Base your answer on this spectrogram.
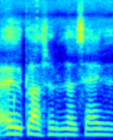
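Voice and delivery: very soft middle-class English murmur; gentle middle-class English. Retold or imitated. Comic imitating the kindest people he knows, hushed middle-class English accent. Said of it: "lovely middle-class English accent".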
